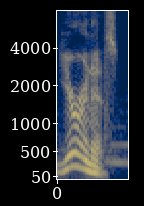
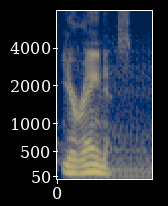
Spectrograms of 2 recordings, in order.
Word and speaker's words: Uranus: as Illinois well well we've been miscalling Uranus all this time actually astronomers say we should be pronouncing it like Uranus not Uranus I can't say a different stress changes much though however things could have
